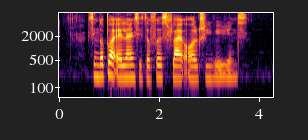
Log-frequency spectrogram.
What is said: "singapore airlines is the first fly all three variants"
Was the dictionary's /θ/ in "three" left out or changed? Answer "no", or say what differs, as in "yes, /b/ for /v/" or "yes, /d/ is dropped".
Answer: yes, /t/ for /θ/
